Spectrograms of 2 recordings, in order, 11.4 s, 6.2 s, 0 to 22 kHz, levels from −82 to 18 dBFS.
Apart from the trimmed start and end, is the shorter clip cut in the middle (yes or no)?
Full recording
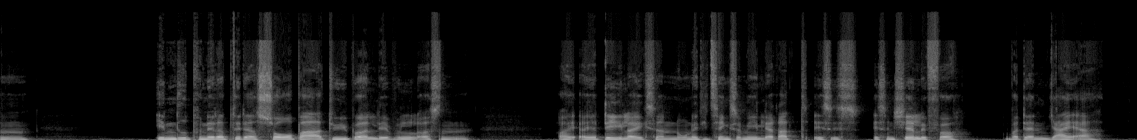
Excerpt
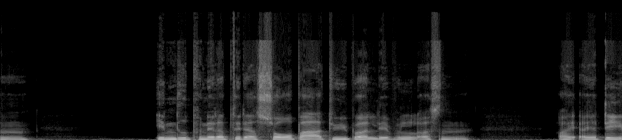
no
